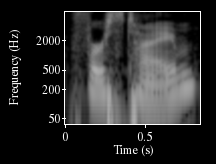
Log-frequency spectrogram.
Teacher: when there are two T's together like that, you do not pronounce them both.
